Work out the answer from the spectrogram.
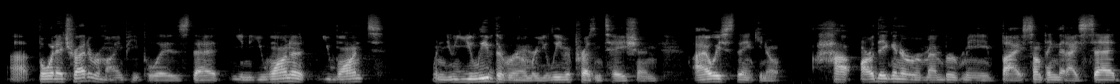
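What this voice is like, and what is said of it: American accent. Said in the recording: “the accent sticks out when you're not Australian and they know you're American”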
